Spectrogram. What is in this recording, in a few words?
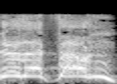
US landmark near fountain, battlechatter, english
